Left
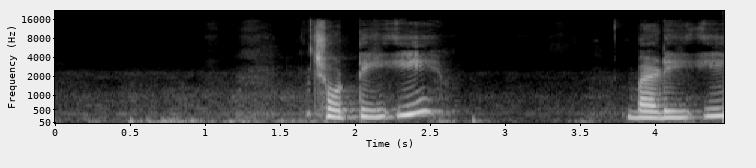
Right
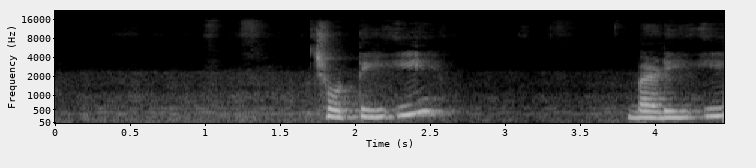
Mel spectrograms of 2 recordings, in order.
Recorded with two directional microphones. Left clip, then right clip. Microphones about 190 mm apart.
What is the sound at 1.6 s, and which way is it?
Speech, 45° left (ahead or behind).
